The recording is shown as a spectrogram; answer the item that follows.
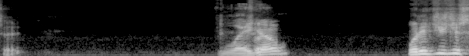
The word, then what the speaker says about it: LEGO: a radio read had the pronunciation for Lego l a y g o Lego that's how you pronounce it that's how they wanted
